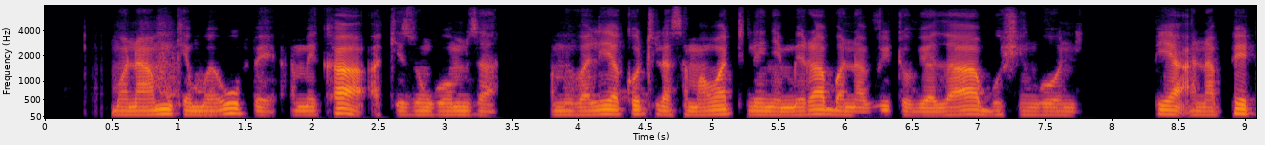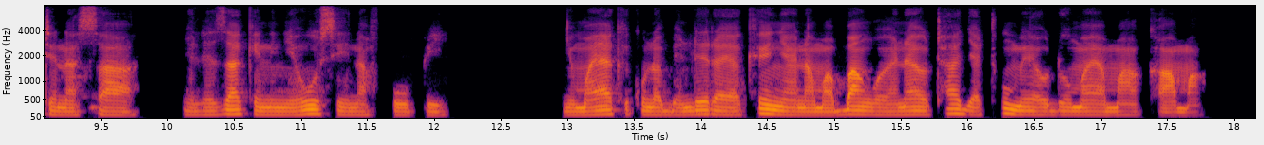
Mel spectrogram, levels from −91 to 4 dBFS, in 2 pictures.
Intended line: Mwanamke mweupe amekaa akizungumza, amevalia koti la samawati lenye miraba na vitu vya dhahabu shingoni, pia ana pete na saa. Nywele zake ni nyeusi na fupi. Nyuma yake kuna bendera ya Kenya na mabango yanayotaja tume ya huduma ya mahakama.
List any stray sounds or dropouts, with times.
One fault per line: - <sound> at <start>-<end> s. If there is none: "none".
none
